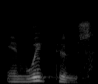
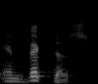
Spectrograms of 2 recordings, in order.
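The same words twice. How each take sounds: First: The word is said without a V sound. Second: The word is said with a V sound. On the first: The speaker calls it right. "There is no V in Latin" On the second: The speaker calls it wrong. "Wrong pronunciation"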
